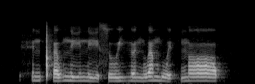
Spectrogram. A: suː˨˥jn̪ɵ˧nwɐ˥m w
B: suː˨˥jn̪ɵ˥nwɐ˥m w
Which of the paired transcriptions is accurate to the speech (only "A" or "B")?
A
